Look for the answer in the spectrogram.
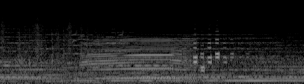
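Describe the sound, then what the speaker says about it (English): A cow moos once in the Dragon Quest VIII video game, a drawn-out tonal low over soft background game music, fairly quiet and alone without talk. "And a cow."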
